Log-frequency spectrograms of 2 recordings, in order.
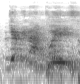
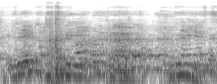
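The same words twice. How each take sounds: First: It is said in a demanding, rude tone. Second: It is said in a kind, gentle tone.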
